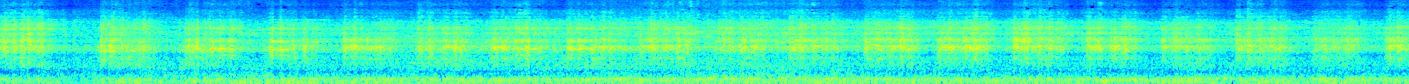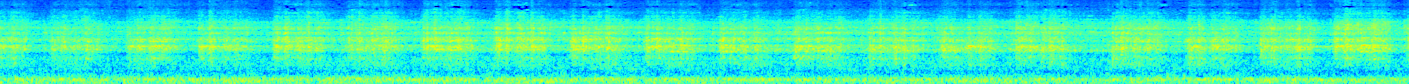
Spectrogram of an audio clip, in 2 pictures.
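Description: Freight train's covered hopper cars rolling past: a steady rumble of steel wheels on rail, with a regular rhythm of clicks as the wheels cross rail joints.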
